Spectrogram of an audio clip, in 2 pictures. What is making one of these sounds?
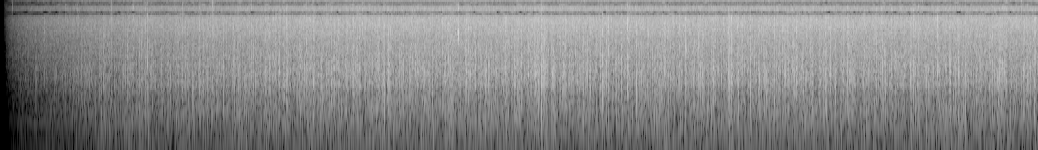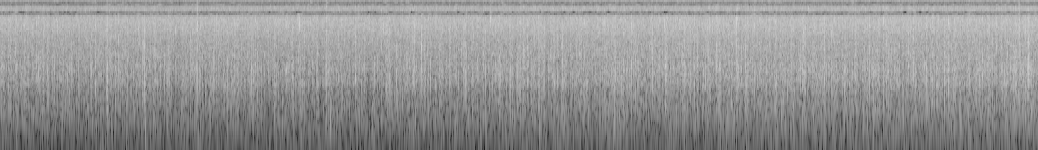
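Gentle rain patters on forest leaves and a wet road.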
